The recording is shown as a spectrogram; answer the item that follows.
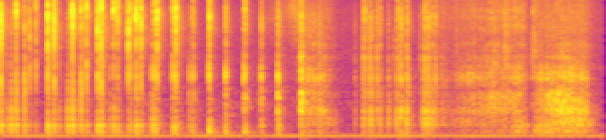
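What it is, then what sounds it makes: Wooden desk. Fingers tap fast and hard on a wooden desk surface, producing a rapid run of sharp, dry knocks with bright clicky edges. The tapping then gives way to softer, hissing scratches and rubs across the wood, with a steady low hum underneath throughout.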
